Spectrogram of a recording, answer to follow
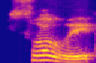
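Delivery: usual speaking voice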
